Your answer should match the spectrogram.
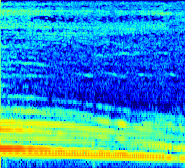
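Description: A wolf howl: one sustained, clear tone that slides steadily downward in pitch over about two seconds, heard alone.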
